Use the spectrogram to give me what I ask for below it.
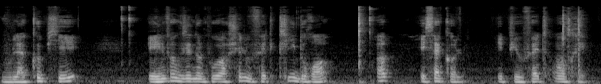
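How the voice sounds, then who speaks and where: A man hosting a casual screen-recorded tech tutorial, relaxed and chatty, often pausing with fillers and a quick "hop" as he clicks. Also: medium pitch, background noise.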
